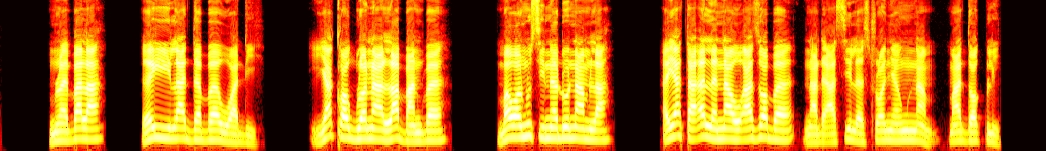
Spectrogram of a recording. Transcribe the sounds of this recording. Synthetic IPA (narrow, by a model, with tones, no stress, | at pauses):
nl̃ɔ̃˨ɛ˨ba˦la˦ | ɣɛ˦ji˦la˦d̪ɛ˦bɛ˦wo˨a˨ɖḭ˨ | ja˦kɔ˦b̚ɡ͡blɔ˦nã˦la˦ba˨nbɛ˦ | mɛ̃˦wɔ˦nũ˦si˨nɛ̃˦ɖo˦nã˦mla˦ | ɛ̰˦ja˦t̪a˨ɛ˦lɛ˨nã˦wo˨a˨zɔ˦bɛ˦nã˨ɖɛ˨a˨si˦lɛ˨st̪ɾɔ̃˦ɲɛ̃˦ŋũ˦nã˦mːã˦d̪ɔ˦k͡plḭ˨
